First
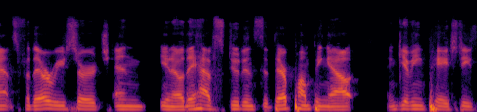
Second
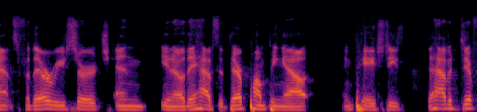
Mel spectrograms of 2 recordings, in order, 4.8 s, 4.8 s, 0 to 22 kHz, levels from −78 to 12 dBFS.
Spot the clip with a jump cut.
second; 2 cuts; at 2.1 s, 3.5 s

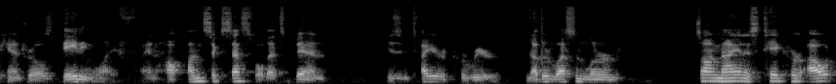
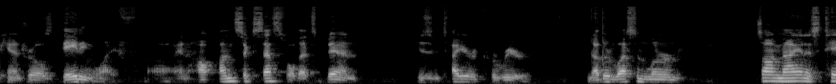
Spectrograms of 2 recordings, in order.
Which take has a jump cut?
first; 2 cuts; at 1.4 s, 5.1 s

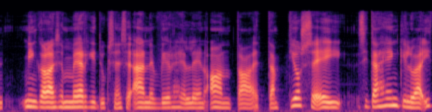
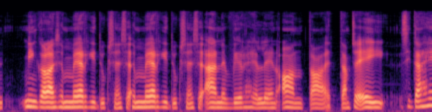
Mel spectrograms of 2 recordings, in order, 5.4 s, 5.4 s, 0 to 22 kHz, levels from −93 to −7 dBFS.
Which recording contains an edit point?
second; 2 cuts; at 1.7 s, 4.4 s

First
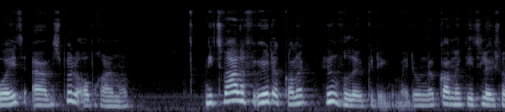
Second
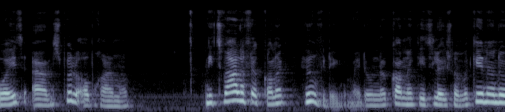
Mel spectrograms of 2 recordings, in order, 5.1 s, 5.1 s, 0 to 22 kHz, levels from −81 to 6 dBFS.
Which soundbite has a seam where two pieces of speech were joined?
second; 2 cuts; at 2.5 s, 3.2 s

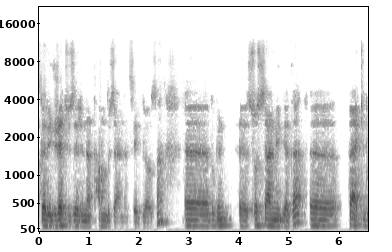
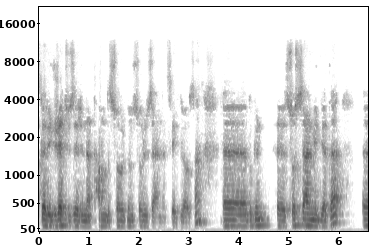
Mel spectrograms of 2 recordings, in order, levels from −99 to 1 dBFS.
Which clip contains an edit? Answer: first; 2 cuts; at 1.4 s, 5.3 s

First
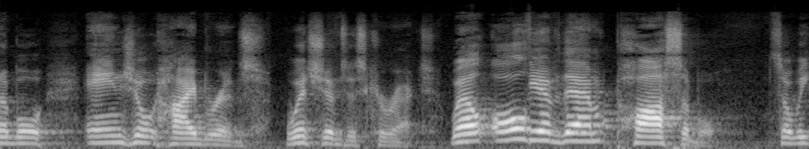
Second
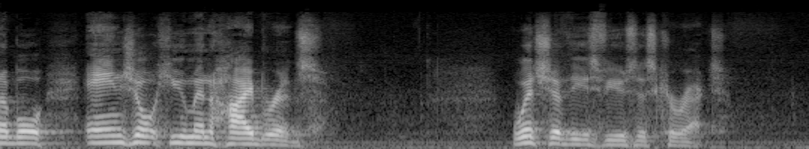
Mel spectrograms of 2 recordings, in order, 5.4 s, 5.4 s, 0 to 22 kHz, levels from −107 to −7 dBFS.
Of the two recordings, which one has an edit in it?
first; 6 cuts; at 1.0 s, 1.8 s, 2.3 s, 2.9 s, 3.5 s, 4.0 s

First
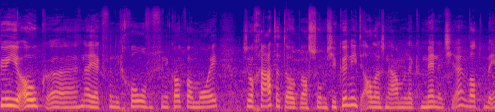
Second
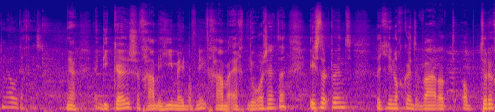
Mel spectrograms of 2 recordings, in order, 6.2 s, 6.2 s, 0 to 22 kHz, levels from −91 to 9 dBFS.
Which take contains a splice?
second; 6 cuts; at 1.2 s, 1.8 s, 2.3 s, 3.1 s, 4.1 s, 5.2 s

